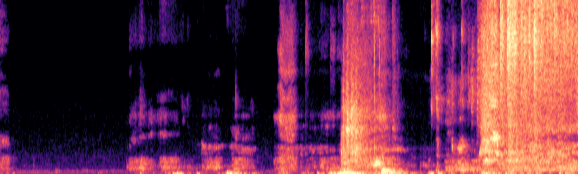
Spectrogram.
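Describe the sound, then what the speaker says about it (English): A home shower is switched on and water starts running, a loud broadband hiss that builds in bursts and then holds steady near the microphone, with knocks and bumps beforehand. "Turn my shower on. I'm about to take a shower."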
